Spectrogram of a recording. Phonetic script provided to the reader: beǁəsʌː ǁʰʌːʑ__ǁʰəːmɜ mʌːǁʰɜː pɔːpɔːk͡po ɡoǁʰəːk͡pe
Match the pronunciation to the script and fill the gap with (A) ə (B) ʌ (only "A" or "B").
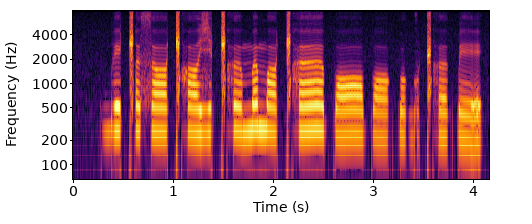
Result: B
